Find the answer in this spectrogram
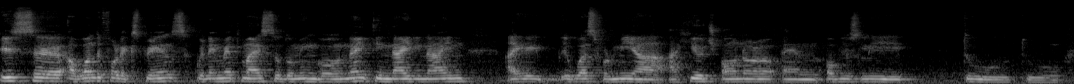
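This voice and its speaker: A man with a Spanish accent talks at a fairly slow pace with fairly even intonation, amid noticeable background noise and audible room echo. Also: medium pitch for a man. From Spain. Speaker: opera singer. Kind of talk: interview. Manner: halting.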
